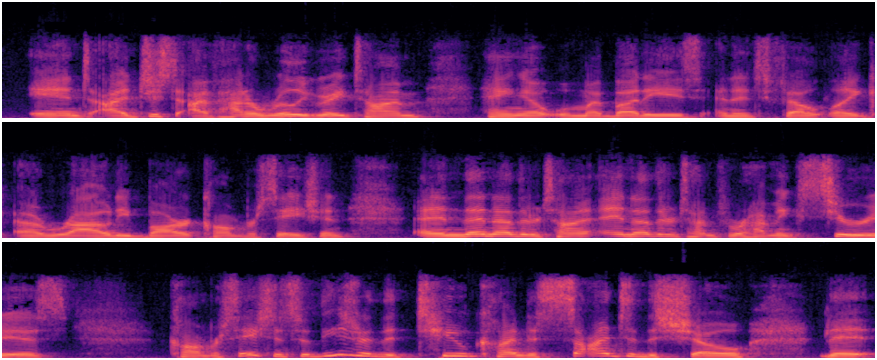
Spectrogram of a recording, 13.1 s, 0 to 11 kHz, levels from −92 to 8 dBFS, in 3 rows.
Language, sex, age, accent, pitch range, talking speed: English, male, 30-49, American, 125-170 Hz, 205 wpm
